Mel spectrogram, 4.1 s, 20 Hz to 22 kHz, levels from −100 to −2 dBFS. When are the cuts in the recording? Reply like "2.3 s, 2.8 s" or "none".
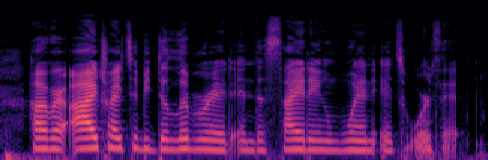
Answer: none

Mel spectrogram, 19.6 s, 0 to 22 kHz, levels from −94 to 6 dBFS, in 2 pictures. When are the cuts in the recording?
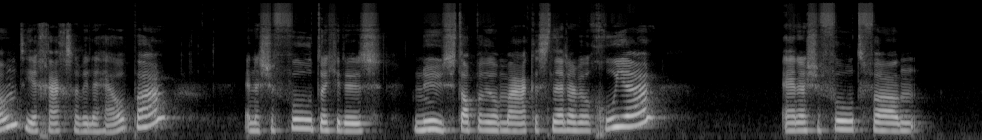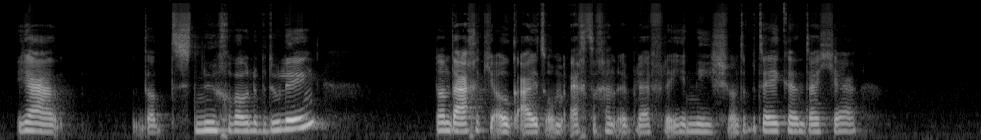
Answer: none

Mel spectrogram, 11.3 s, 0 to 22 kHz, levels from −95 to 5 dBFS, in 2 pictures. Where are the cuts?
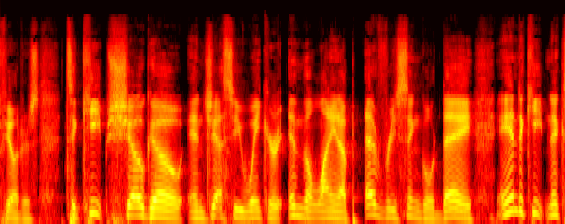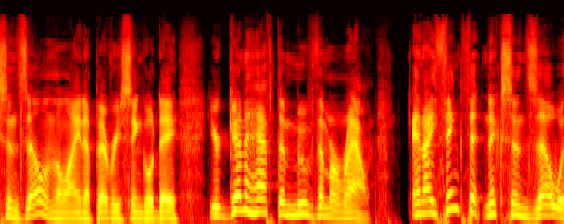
none

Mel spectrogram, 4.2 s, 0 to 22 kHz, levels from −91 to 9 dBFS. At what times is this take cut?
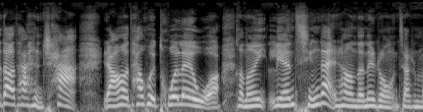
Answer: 2.3 s

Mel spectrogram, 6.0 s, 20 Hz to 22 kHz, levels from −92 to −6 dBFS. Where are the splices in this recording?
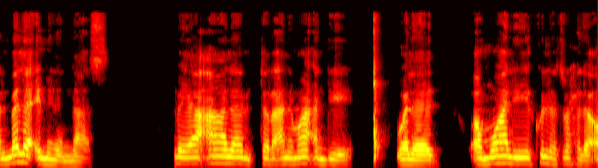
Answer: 1.8 s

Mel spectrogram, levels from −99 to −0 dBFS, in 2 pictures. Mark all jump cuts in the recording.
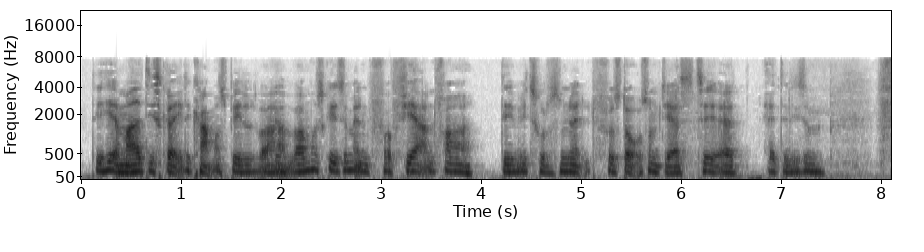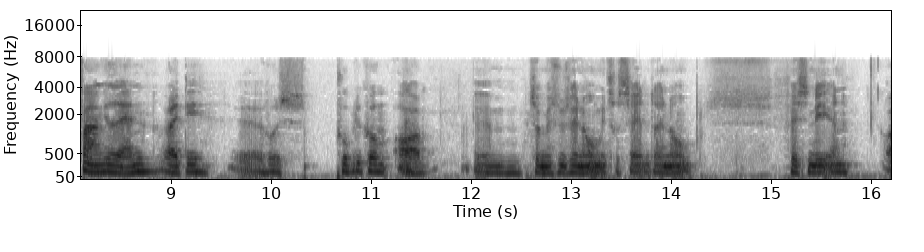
12.0 s

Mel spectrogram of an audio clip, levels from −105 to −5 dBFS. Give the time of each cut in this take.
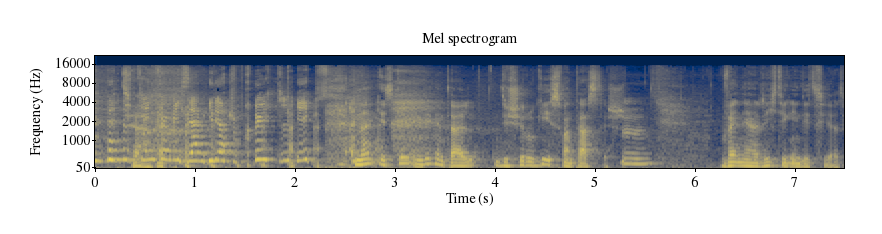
none

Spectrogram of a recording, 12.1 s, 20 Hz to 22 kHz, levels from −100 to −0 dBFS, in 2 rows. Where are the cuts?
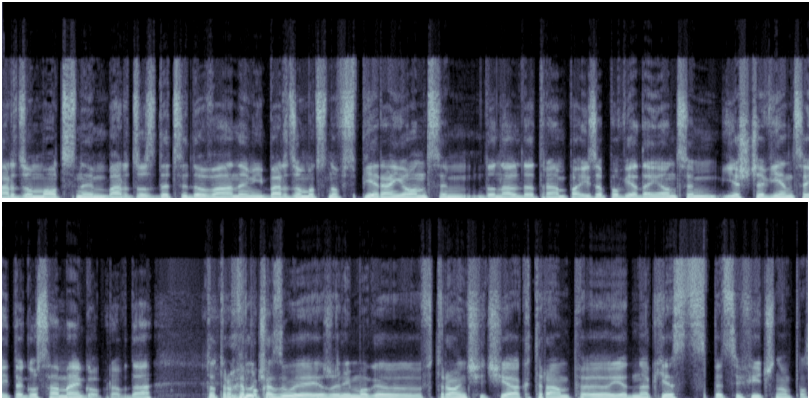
7.6 s

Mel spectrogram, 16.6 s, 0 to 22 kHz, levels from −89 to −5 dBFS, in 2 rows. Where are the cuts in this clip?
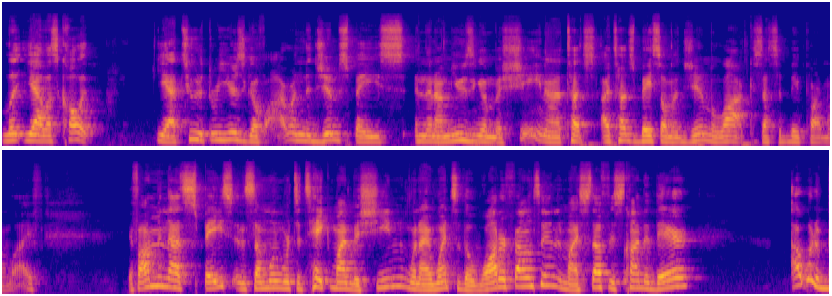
14.5 s

